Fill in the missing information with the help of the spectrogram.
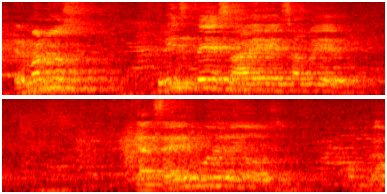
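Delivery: full-force sermon cry; fiery preaching. Acted. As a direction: preach it hard to the congregation.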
